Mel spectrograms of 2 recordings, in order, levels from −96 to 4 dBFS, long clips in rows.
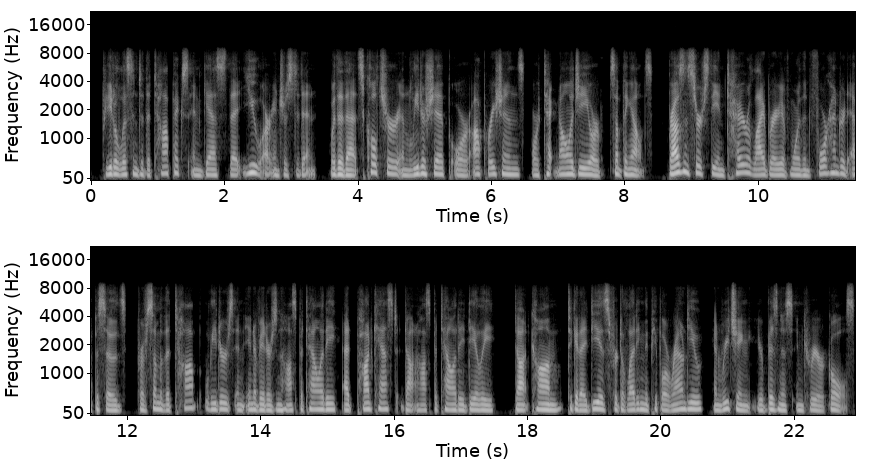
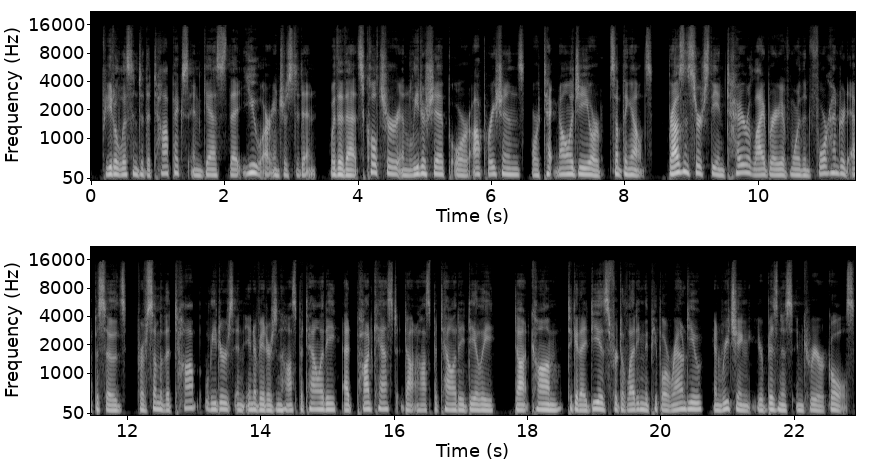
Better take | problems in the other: second | garbled, watery; slightly; nothing above 8 kHz

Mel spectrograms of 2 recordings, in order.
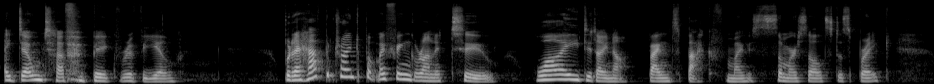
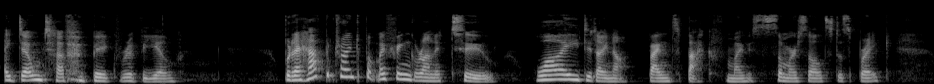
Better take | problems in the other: first | garbled, watery; slightly; nothing above 10 kHz

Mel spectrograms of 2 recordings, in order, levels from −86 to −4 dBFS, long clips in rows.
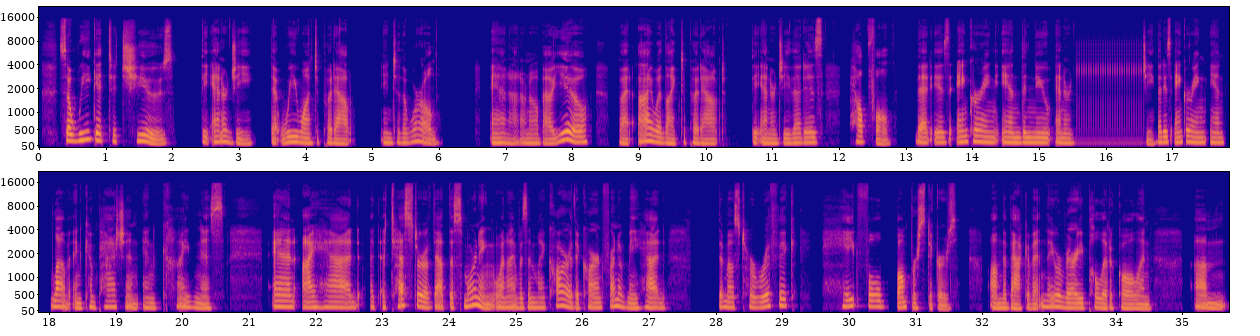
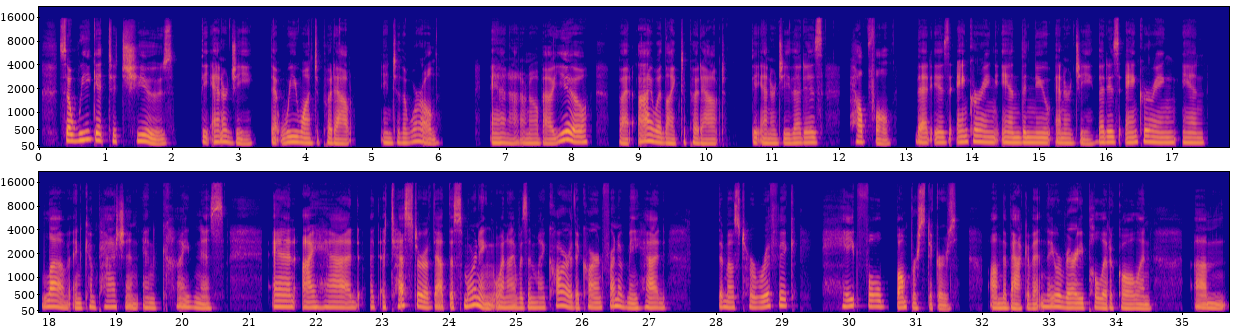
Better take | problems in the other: second | audio freezing; at 16 s for 1 s

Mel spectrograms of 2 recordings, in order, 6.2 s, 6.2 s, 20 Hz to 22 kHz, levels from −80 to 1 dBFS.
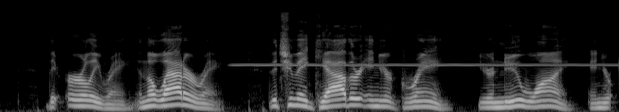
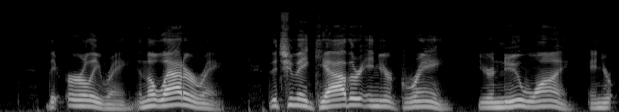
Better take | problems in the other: second | high-pitched whine; noticeable; from 2.5 s on; 2.5 kHz, 20 dB below the speech

